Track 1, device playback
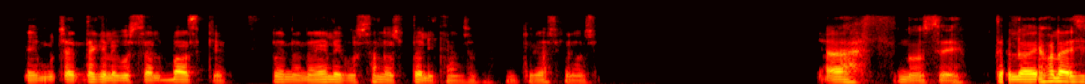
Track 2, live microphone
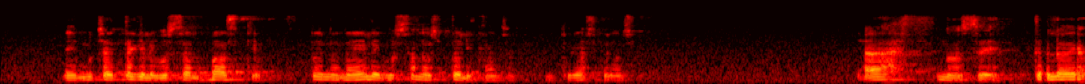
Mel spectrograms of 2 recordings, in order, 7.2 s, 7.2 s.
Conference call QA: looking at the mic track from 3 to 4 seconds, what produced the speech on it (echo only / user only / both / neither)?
echo only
